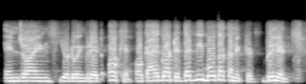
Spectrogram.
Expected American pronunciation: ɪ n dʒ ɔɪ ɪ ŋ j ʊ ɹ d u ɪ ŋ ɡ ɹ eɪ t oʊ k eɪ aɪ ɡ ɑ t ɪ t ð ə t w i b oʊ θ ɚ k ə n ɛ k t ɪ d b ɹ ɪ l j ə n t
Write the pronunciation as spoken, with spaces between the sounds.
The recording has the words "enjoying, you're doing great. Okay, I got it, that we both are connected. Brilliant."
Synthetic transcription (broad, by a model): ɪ n dʒ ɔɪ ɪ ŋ j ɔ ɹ d u ɪ ŋ ɡ ɹ eɪ t oʊ k eɪ aɪ ɡ ɑ t ɪ t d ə t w i b oʊ t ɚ k ə n ɛ k t ɪ d b ɹ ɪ l j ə n t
